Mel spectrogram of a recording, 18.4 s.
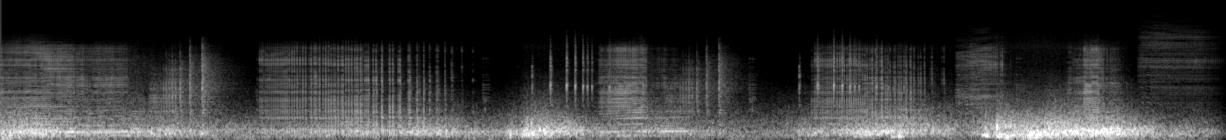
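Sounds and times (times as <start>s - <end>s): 
ship creaking: 0.0s - 18.3s.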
